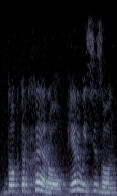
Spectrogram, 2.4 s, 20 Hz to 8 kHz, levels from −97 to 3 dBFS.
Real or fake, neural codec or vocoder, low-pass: real; none; 7.2 kHz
